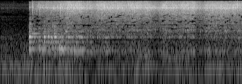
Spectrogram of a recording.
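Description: Chopped onions dropping into hot olive oil in a pressure cooker pan, setting off a loud sizzle that starts suddenly about a quarter second in and goes on steadily as the onions begin to fry.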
